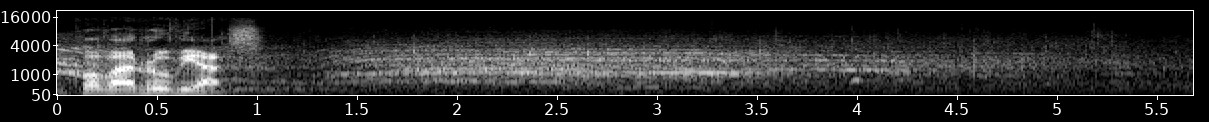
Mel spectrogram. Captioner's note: audience cheering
